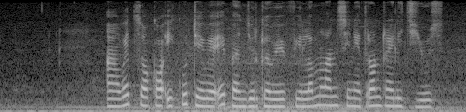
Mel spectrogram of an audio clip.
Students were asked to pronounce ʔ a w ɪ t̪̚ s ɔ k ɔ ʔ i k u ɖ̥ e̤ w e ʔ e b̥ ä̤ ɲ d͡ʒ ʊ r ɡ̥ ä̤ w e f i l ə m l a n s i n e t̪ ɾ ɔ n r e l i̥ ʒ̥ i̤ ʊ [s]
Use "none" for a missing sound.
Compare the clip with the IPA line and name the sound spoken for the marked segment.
s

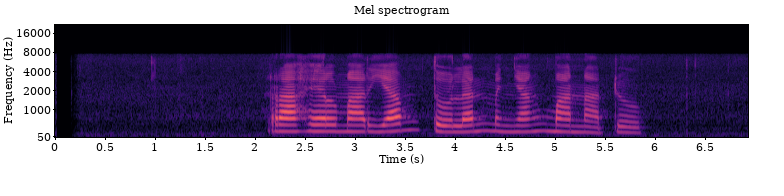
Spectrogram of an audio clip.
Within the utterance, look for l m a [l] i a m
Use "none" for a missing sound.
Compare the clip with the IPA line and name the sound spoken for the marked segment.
ɾ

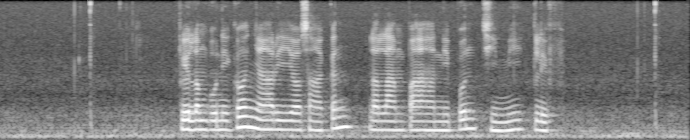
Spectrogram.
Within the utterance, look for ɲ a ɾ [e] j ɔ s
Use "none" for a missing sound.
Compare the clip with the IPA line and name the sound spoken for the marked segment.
i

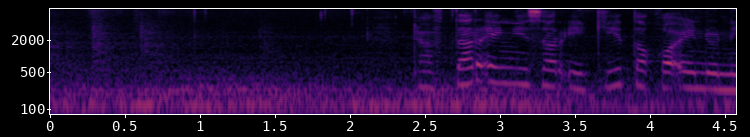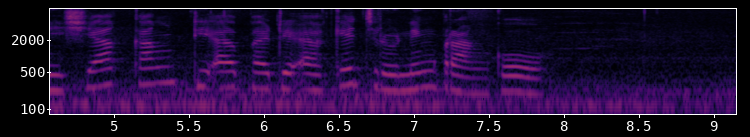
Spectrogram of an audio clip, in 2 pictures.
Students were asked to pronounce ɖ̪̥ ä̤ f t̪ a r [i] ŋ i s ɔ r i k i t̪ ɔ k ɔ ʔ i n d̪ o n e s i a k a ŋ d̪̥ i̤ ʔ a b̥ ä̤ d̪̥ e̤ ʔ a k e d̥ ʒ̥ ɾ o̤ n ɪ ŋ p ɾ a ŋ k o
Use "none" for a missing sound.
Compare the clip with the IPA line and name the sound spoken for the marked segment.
ɪ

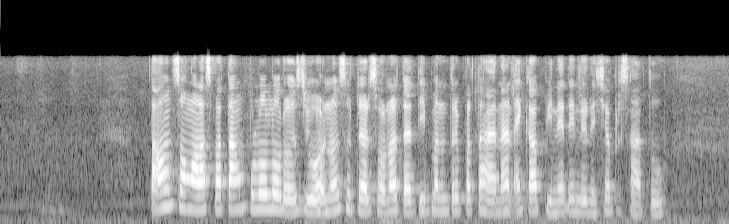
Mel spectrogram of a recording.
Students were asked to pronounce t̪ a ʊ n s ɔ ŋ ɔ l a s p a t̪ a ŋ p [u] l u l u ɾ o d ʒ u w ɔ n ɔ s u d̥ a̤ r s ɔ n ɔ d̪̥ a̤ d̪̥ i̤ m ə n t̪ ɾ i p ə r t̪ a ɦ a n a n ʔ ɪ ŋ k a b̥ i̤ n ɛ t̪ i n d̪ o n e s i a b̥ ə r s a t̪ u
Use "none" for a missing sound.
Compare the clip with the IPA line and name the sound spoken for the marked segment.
u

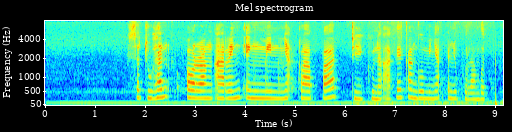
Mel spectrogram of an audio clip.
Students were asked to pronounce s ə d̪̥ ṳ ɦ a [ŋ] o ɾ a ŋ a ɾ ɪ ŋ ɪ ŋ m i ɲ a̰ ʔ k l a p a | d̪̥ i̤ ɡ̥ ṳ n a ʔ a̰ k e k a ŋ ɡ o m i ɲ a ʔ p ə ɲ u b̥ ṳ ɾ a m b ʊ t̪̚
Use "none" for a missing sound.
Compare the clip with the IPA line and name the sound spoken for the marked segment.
n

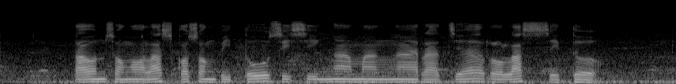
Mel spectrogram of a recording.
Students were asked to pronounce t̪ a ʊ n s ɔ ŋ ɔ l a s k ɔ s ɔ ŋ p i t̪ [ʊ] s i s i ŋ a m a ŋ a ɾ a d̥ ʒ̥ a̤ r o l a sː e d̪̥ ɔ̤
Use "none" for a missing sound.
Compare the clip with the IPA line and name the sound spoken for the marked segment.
u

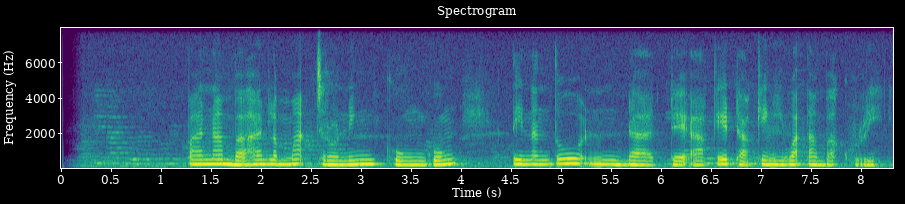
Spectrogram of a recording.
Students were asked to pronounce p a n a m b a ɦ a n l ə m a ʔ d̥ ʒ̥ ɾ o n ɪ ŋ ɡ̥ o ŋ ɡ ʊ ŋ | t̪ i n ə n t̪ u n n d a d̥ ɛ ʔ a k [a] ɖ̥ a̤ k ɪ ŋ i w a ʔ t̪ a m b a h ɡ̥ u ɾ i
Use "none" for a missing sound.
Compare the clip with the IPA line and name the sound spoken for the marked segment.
e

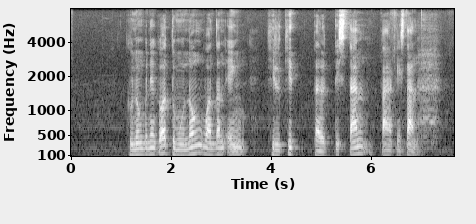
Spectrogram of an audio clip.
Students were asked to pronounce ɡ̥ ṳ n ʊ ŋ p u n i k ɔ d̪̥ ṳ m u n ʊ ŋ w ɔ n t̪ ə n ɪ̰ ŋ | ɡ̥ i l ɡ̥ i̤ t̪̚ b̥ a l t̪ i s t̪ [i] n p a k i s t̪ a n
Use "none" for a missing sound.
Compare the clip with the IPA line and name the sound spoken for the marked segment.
a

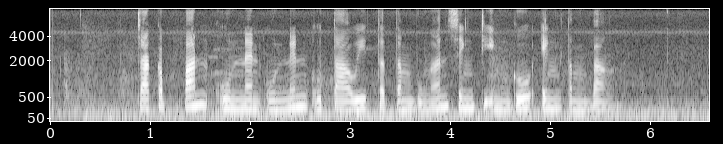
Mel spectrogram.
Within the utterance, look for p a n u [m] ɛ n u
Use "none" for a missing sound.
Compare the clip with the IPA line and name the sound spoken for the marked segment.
n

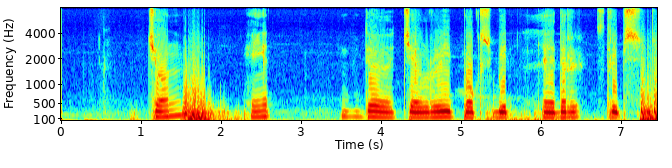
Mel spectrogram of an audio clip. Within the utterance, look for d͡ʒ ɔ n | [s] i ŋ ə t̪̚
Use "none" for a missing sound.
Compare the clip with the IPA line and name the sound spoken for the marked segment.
h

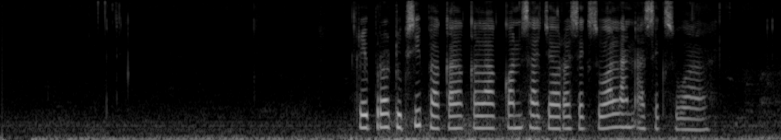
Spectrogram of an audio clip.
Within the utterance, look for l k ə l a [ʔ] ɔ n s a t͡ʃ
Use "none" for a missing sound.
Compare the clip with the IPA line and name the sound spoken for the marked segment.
k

